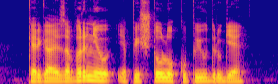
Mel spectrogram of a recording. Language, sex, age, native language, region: Slovenian, male, 18-29, Slovenian, Drava region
